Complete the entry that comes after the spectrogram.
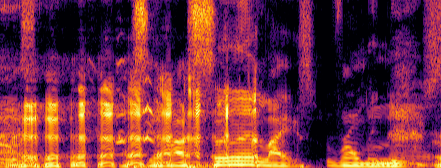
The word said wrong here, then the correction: ramen: Ramen? – Noodles. I don't know how to pronounce it. – And Roman is R-O-M-A-N. – No, it's R-A-M-E-N, fool.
